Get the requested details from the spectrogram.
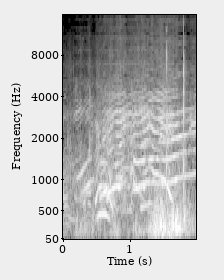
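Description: A man shouts a call loudly outdoors.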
